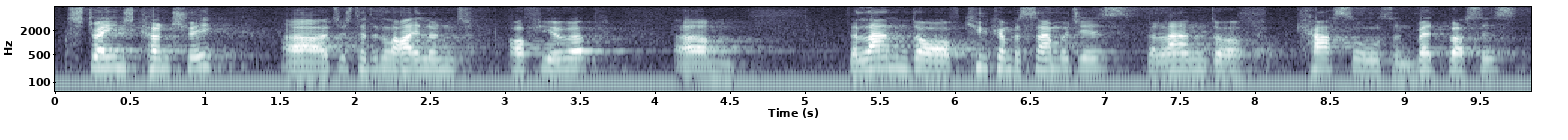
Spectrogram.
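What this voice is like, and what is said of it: English accent. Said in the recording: “As you can probably tell from my accent, I'm from England.”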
